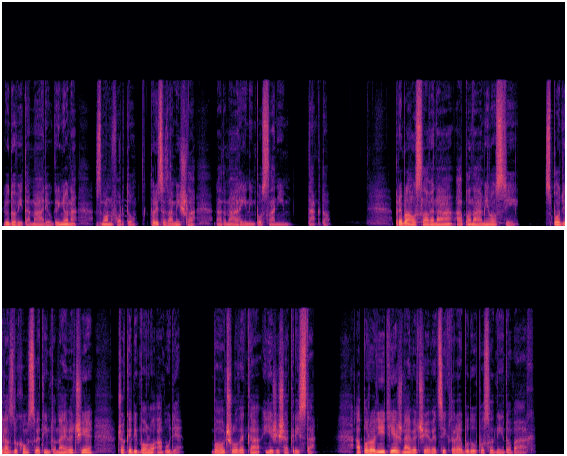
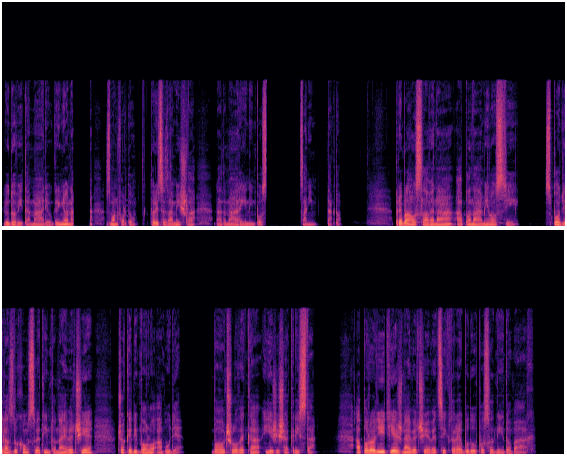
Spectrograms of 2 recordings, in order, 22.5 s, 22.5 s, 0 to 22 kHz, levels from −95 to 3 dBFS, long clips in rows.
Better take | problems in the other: first | audio freezing; at 1.5 s and at 5.5 s for 0.5 s

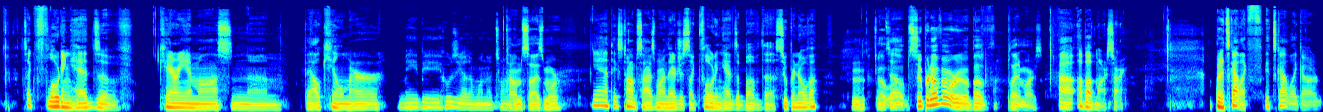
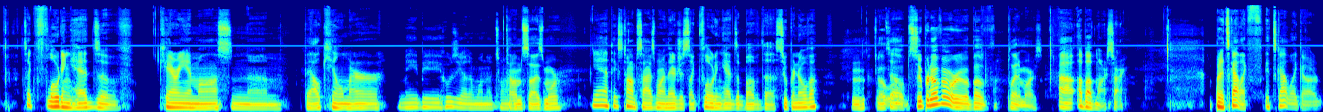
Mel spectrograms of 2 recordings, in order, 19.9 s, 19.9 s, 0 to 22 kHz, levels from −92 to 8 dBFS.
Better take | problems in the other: first | high-pitched whine; faint; throughout; 5 kHz, 35 dB below the speech

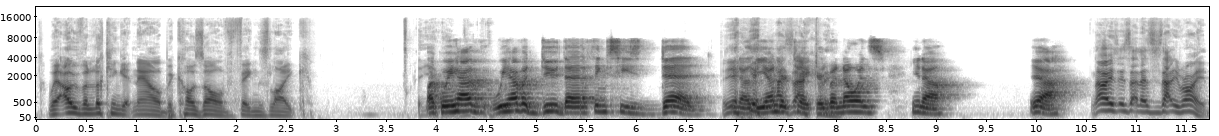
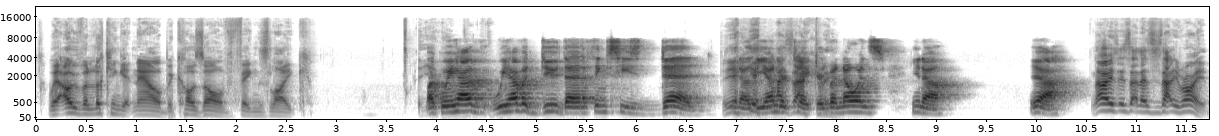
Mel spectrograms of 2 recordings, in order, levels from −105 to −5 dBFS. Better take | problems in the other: first | thin; very; fading below 650 Hz

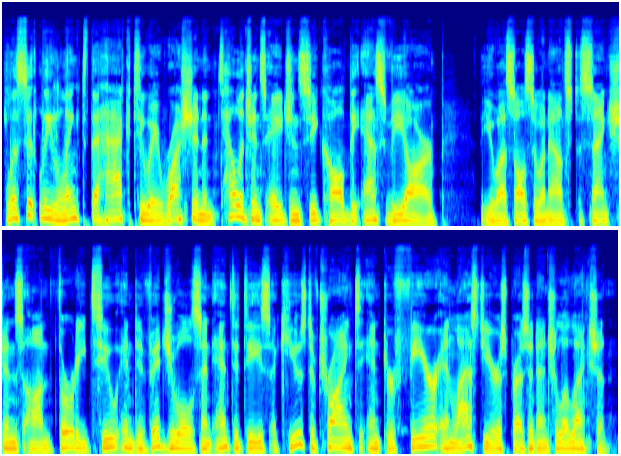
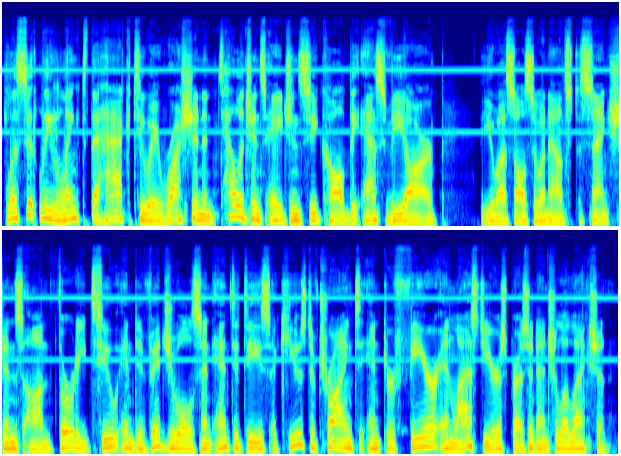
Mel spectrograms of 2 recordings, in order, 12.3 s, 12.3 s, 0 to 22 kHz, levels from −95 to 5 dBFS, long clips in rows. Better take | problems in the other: first | high-pitched whine; faint; throughout; 6 kHz, 20 dB below the speech

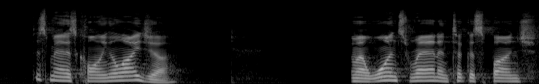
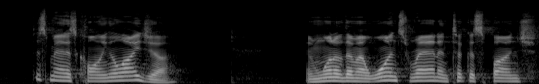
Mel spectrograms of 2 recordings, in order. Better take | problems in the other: second | audio cutting out; at 3 s for 0.5 s

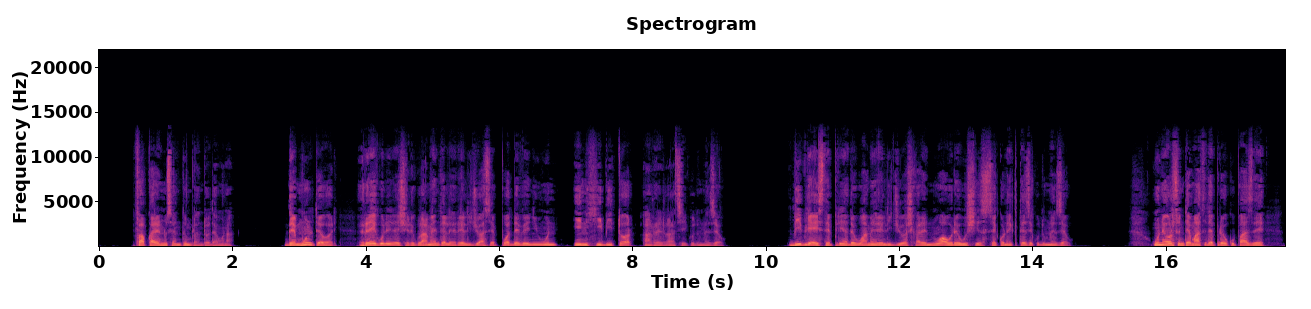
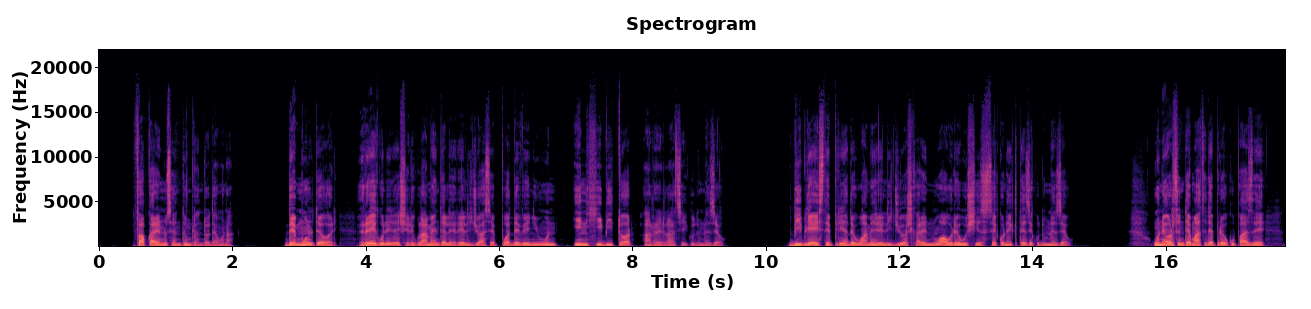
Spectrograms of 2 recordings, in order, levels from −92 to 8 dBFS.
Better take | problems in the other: second | garbled, watery; slightly

